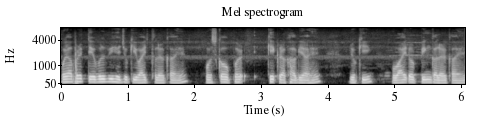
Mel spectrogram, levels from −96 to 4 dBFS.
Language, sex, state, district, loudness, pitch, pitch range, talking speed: Hindi, male, Arunachal Pradesh, Papum Pare, -15 LUFS, 135 Hz, 120-145 Hz, 255 wpm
